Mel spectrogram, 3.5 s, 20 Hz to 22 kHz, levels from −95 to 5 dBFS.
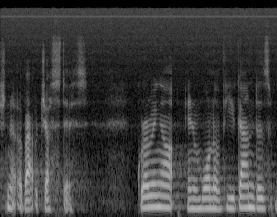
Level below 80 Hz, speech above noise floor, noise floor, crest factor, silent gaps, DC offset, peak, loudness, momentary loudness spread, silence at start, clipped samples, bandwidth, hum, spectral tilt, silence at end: -72 dBFS; 20 dB; -49 dBFS; 18 dB; none; under 0.1%; -14 dBFS; -30 LUFS; 17 LU; 0 s; under 0.1%; 19 kHz; none; -6 dB/octave; 0 s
